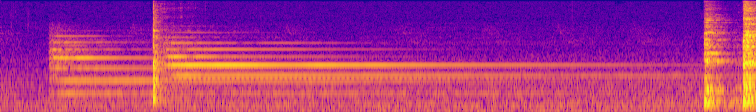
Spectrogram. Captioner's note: doorbell ringing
